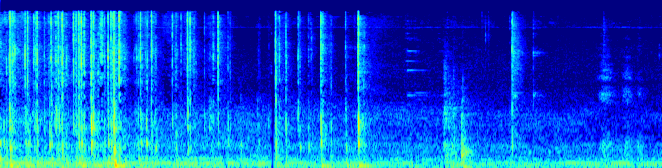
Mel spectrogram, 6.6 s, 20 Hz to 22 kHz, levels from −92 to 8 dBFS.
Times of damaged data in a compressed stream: 2.70-2.74

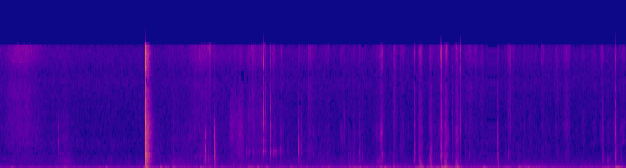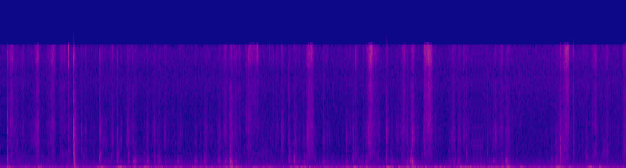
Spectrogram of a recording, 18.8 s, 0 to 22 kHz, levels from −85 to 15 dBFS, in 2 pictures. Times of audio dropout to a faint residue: none

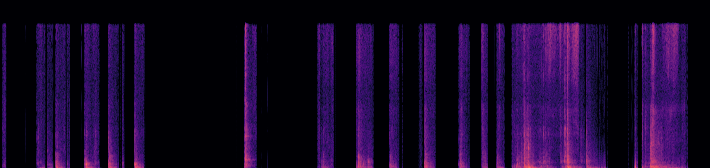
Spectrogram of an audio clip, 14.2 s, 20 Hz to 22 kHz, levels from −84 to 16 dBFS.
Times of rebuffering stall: 12.15-12.56

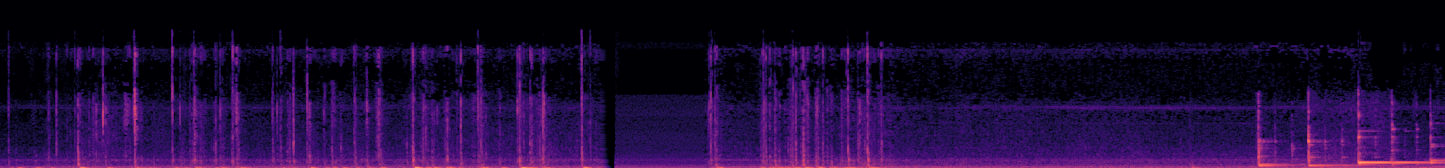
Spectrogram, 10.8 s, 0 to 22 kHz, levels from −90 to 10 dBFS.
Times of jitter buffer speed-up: 10.49-10.73

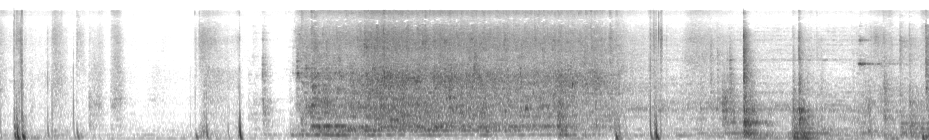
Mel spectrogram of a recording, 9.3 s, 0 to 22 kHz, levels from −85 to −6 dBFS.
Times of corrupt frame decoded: 0.77-0.80

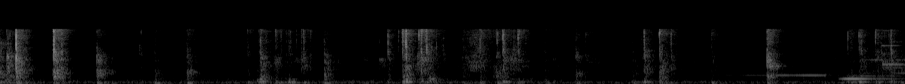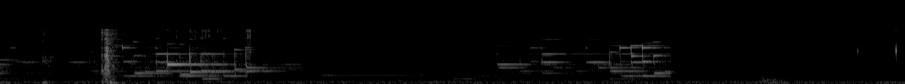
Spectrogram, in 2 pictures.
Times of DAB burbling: none

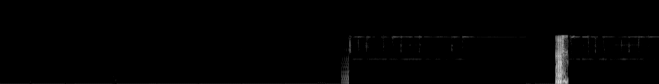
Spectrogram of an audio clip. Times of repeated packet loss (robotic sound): 4.64-6.47

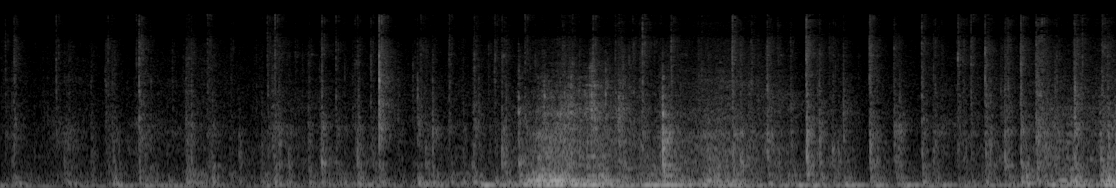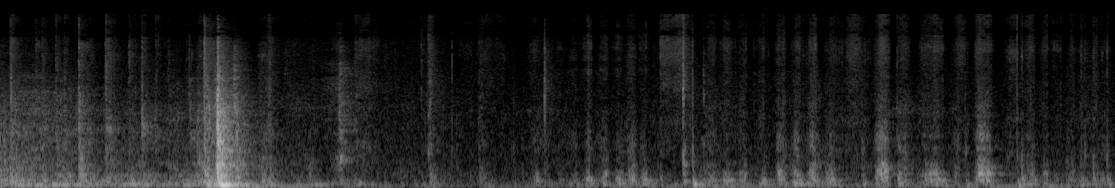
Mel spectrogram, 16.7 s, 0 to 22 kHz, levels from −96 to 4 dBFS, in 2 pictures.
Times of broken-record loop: none

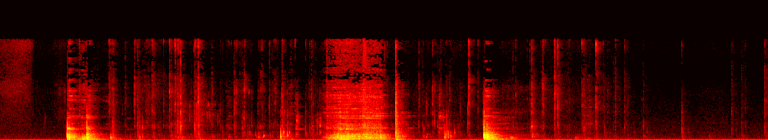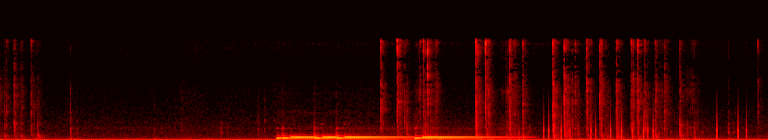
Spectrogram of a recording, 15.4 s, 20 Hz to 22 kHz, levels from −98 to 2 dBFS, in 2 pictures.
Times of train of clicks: 13.12-15.15

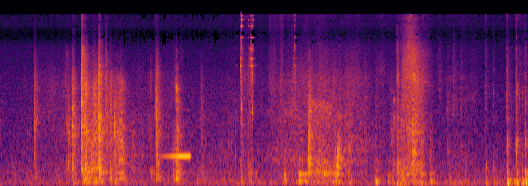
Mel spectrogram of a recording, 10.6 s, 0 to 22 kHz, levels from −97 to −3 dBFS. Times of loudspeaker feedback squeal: 3.15-3.84

